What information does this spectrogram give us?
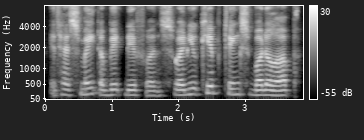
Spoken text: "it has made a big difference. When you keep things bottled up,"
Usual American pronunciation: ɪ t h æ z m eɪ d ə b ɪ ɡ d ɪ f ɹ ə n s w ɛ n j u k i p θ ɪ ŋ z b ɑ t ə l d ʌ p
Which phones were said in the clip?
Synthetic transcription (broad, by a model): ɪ t h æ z m eɪ d ə b ɪ ɡ d ɪ f ɹ ə n s w ɛ n j u k i p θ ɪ ŋ s b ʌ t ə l ʌ p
